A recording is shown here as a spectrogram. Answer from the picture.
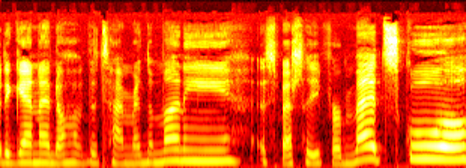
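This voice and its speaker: In a Bay Area accent, a woman talks at a moderate pace with a high pitch and an animated tone. The recording is very clean against a silent background. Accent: Californian, Bay Area. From US West Coast, California Bay Area. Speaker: podcast host. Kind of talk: casual monologue.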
